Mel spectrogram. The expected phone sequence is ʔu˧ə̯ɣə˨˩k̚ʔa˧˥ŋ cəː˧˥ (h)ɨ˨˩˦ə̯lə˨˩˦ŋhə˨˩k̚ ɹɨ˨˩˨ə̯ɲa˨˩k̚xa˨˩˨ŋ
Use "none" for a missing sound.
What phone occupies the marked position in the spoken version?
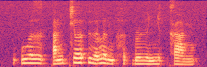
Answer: ʔ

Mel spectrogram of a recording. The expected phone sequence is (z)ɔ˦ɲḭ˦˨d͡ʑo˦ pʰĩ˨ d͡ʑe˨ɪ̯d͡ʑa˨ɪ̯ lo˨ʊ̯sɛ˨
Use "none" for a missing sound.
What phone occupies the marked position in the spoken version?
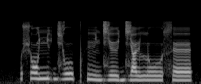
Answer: ʃ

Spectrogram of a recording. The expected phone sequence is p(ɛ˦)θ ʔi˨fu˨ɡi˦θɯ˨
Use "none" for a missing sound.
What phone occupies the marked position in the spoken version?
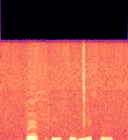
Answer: ɛ˦˨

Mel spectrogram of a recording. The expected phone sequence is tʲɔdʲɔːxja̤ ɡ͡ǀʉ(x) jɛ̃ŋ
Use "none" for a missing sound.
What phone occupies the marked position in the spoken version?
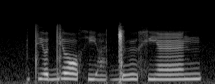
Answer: x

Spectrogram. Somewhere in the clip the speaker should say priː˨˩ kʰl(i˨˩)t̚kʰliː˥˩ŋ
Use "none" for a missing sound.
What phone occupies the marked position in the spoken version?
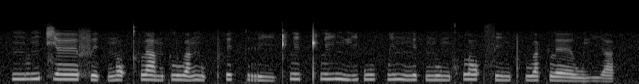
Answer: i˥˩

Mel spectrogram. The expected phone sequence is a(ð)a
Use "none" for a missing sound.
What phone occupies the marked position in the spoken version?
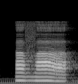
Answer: v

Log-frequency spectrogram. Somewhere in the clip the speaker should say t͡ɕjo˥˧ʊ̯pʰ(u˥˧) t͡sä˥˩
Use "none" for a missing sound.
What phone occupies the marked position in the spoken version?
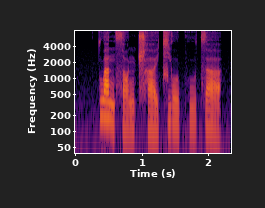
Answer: u˥˧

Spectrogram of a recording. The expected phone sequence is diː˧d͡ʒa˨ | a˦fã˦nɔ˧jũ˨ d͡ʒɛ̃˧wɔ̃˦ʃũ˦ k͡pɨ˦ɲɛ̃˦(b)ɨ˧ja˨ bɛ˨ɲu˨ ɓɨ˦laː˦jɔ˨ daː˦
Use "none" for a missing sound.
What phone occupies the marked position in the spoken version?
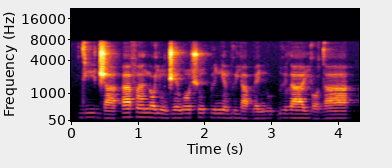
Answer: b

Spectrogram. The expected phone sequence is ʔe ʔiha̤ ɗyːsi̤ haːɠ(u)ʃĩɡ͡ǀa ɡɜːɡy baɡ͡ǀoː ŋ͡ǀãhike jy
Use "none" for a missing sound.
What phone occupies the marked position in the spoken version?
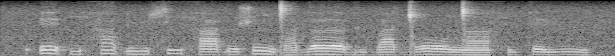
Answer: ʏ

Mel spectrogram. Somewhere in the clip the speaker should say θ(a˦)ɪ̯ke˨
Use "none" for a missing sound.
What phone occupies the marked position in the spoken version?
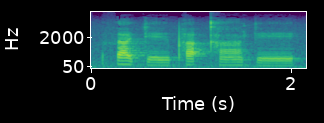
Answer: a˦˨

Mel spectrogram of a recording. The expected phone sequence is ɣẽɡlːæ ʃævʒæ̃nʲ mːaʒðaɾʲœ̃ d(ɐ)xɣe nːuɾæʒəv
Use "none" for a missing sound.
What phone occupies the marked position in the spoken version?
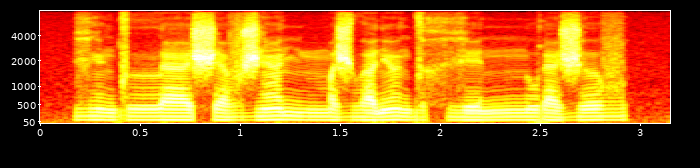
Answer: ɐ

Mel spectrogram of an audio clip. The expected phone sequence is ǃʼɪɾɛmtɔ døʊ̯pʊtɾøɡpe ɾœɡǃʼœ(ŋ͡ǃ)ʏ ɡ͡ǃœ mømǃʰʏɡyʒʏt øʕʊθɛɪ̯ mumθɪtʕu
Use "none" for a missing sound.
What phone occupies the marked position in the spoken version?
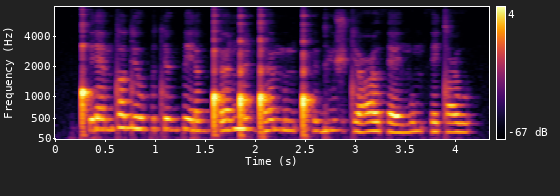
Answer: ŋ͡ǃ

